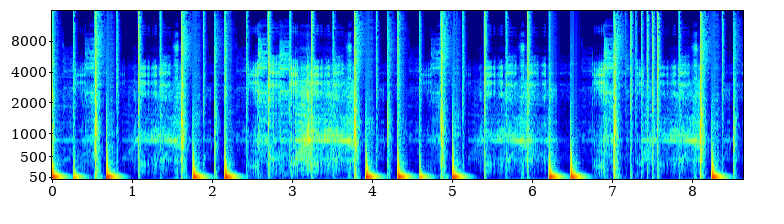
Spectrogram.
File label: beat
